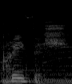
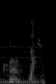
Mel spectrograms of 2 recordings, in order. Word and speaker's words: crayfish: Alright, so this is spicy crayfish. Not crawfish because it is spelled with a Y.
